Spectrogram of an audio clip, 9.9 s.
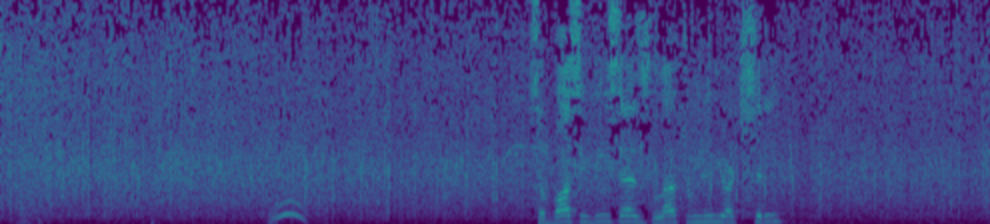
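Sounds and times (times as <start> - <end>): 
applause: 0.0 - 9.8
speech: 2.7 - 3.2, 5.4 - 8.0.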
